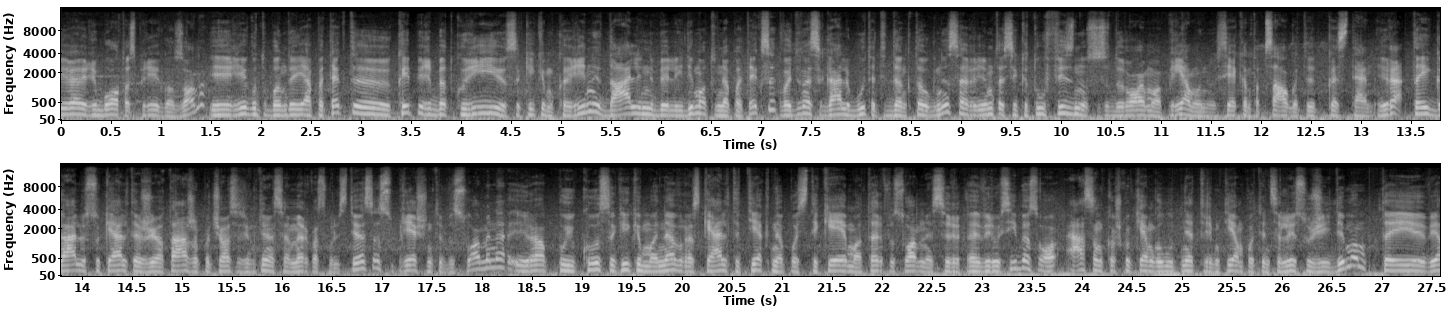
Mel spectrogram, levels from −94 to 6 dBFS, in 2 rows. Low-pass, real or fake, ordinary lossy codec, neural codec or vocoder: 14.4 kHz; fake; AAC, 96 kbps; vocoder, 48 kHz, 128 mel bands, Vocos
